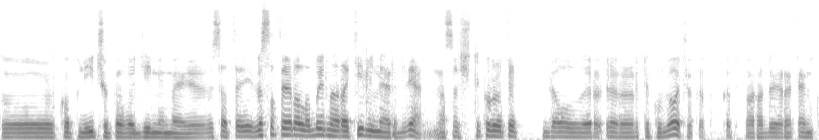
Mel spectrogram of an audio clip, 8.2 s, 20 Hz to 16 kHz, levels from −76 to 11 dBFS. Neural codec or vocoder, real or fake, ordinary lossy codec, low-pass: codec, 44.1 kHz, 3.4 kbps, Pupu-Codec; fake; Opus, 16 kbps; 14.4 kHz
